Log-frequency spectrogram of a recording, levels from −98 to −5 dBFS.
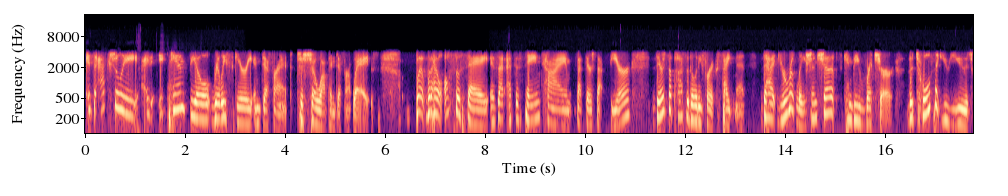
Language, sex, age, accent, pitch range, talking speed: English, female, 30-49, American, 165-250 Hz, 155 wpm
